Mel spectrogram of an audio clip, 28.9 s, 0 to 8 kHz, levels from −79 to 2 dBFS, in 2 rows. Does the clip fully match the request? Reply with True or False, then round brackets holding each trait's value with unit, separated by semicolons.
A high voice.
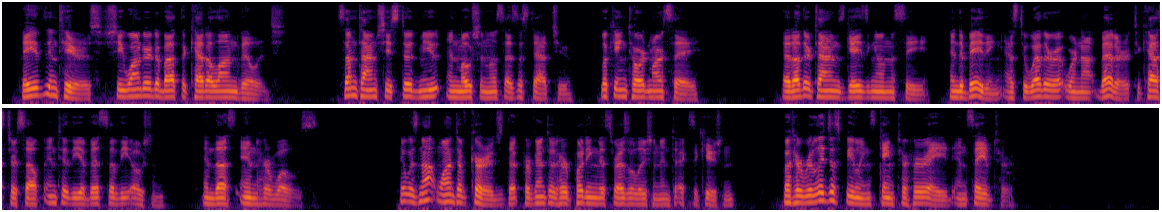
False (130 Hz)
